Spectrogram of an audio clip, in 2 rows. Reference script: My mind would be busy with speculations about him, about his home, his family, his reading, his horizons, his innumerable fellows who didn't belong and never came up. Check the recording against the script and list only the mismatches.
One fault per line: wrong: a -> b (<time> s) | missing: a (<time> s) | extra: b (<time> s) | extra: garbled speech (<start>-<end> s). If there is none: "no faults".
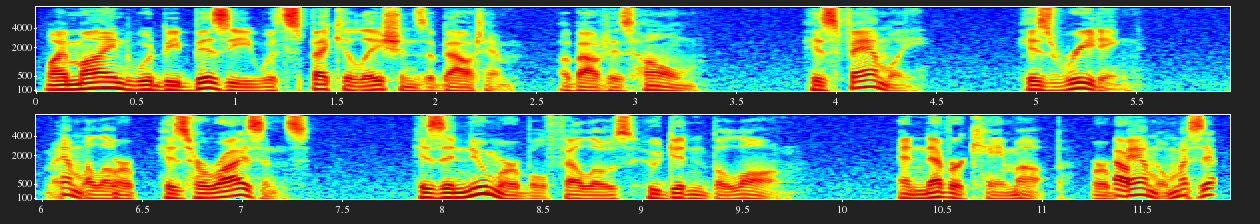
extra: garbled speech (6.0-6.5 s)
extra: garbled speech (11.2-11.9 s)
